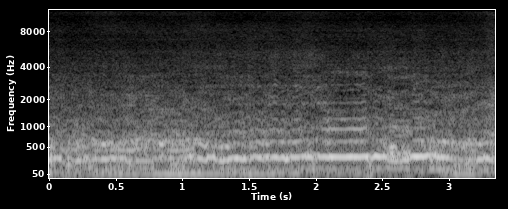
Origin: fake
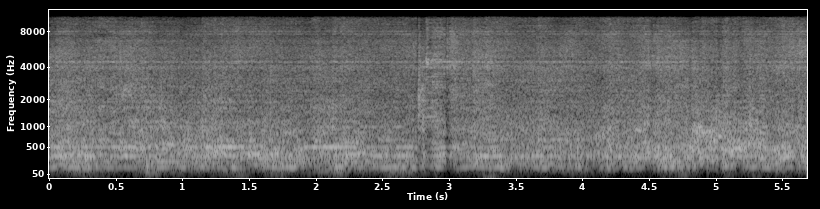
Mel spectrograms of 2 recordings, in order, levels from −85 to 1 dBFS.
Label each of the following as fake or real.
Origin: fake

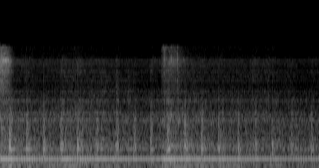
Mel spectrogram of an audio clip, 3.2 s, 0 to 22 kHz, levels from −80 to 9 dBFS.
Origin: fake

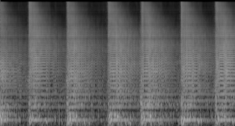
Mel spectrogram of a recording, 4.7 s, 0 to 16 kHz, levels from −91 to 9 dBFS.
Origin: fake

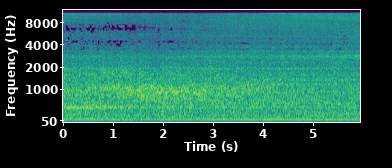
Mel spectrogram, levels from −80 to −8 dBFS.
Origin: real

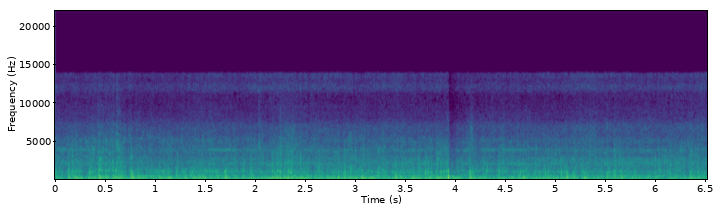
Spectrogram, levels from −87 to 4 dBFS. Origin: real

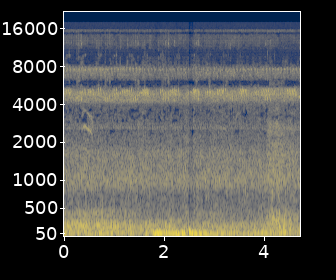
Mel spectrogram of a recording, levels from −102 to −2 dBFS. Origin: fake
